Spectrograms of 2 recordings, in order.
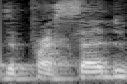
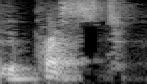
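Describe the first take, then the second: First: An extra vowel is sounded before the final D. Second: No vowel is sounded before the final D. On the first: The speaker calls it wrong. "You said depressed, which is incorrect" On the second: The speaker calls it right. "Between S and D, there's no E"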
